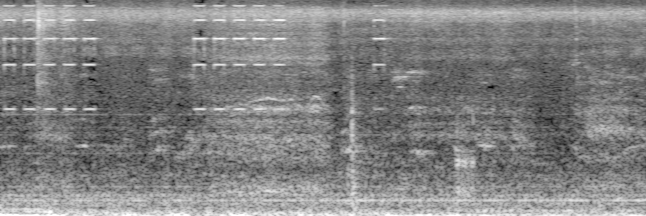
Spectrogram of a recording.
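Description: Faint sounds from a Kyocera ECOSYS copier under test: a low hum that drops away about half a second in, then faint, intermittent high electronic tones.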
